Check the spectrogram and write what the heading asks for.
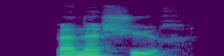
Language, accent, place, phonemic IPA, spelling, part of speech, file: French, France, Lyon, /pa.na.ʃyʁ/, panachure, noun, LL-Q150 (fra)-panachure.wav
- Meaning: 1. variegation, mottle; marking, colouring 2. white spot, white patch (on leaf, animal's skin etc.)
